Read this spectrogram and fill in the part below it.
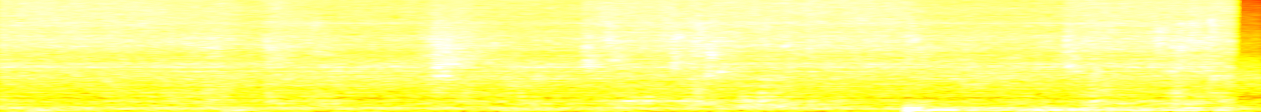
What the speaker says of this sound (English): While I rinse this off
